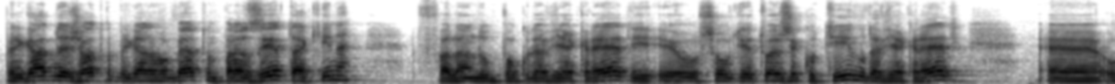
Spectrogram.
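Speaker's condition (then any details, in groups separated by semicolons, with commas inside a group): No condition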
